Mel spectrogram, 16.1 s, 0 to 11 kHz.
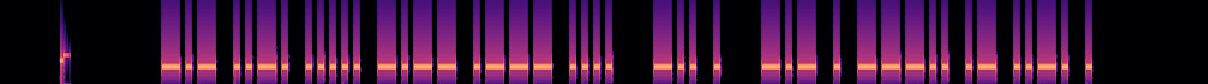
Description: Morse code, heard as a keyed tone, about 15 wpm, 700 Hz. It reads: KF5YJH DE KE8AFE
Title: USA Callsign DE Callsign - 6 Characters - 15wpm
